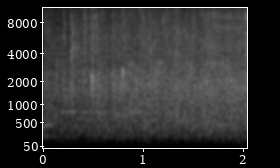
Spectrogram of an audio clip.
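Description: Audience applauding, faint, building over the first half second and then holding steady.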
